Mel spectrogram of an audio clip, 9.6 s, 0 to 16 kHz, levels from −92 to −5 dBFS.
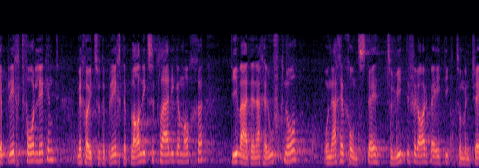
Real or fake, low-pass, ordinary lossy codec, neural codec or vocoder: real; 7.2 kHz; MP3, 48 kbps; none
